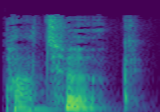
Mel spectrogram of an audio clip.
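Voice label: "partook", British English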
